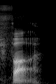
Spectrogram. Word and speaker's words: Pho: It's called now, I know it's pronounced Pho, right? But I feel really pretentious. I think we've discussed this on the show. I feel very pretentious saying that. So I'm going to say it's called Pho Na Trang.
